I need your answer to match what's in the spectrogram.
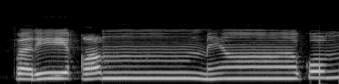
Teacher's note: میم ساکن کے بعد دوسری میم آ گئی، ادغام شفی کا قاعدہ جاری ہو رہا ہے، پہلی میم کو دوسری میں ملا دیں گے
